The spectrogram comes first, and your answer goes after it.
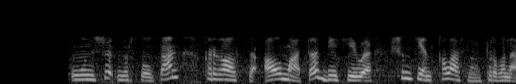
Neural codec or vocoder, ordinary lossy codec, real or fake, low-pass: codec, 44.1 kHz, 7.8 kbps, Pupu-Codec; AAC, 32 kbps; fake; 3.6 kHz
